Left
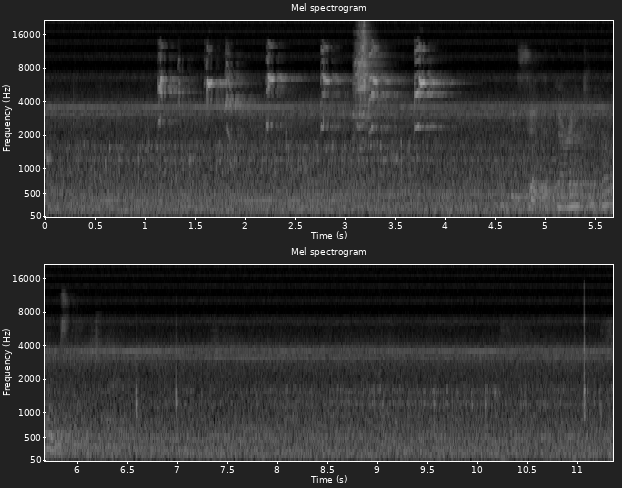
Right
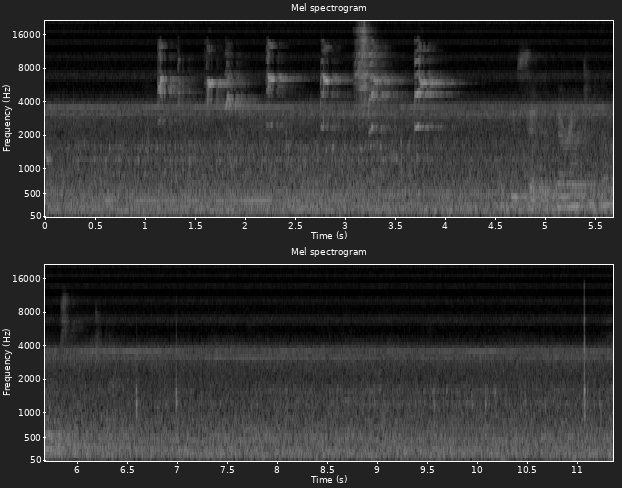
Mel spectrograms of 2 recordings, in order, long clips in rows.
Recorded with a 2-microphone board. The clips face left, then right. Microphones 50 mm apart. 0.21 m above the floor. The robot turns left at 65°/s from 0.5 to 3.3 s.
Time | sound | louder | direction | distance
1.1 | a bird | right 2 dB | 45° left (ahead or behind) | 4.5 m
3.1 | cutlery clinking | left 1 dB | 75° left (ahead or behind) | 2.5 m
4.5 | a woman speaking | right 1 dB | 10° right (ahead or behind) | 6.5 m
